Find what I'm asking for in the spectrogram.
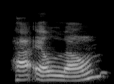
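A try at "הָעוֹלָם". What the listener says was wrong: No, Ha-O-Lam. O, not L. O. Lam.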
